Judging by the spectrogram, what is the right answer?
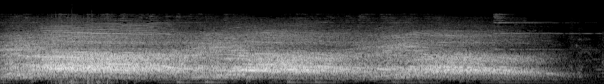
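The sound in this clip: A crowd cheers loudly in welcome in a sustained, dense roar of many voices that stays strong for several seconds, then fades away near the end.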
